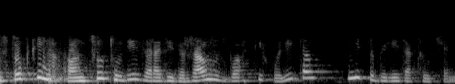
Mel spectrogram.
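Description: It's a speech clip that has gone through what sounds like the G.729 codec the whole way. Nothing comes through above 4 kHz, and the voice has that rough, slightly synthetic edge you get when speech is rebuilt from a filter and a handful of pulses, which fits an 8 kbit/s G.729 call. From 0.15 to 1.17 s the loudest syllables have a harsh, crackly top, and it briefly comes back from 1.97 to 2.01 s. That's likely microphone overload, with peaks about 6 dB past the converter's limit in the first stretch and about 1 dB in the second, flattening a few percent of the samples. Right at 1.17 s the whole level drops by about 6 dB in one step, and it happens again at 2.19 s, down about 5 dB. That sounds like the microphone volume being stepped down by the call software in reaction to the distortion. There are also two short smeared patches, from 0.49 to 0.57 s and from 2.38 to 2.45 s. Each one fits a single lost 20 ms packet with the loss concealed by the speech codec, which stretches the last sound out and fades it, so the voice stays a bit off for a moment after the audio resumes.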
